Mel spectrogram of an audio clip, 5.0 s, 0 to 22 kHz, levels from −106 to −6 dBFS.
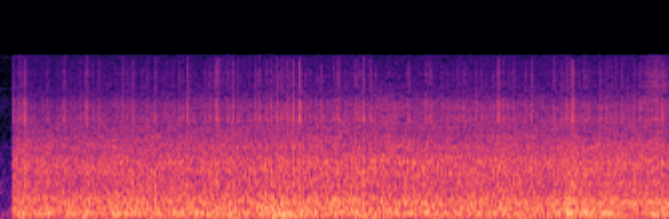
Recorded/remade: remade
